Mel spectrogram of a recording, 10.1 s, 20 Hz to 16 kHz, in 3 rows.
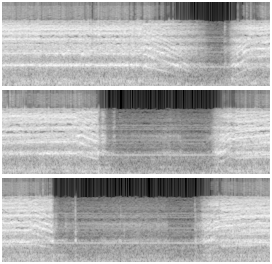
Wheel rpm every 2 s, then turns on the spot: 210, 90, 80, 100, 50.
4-8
